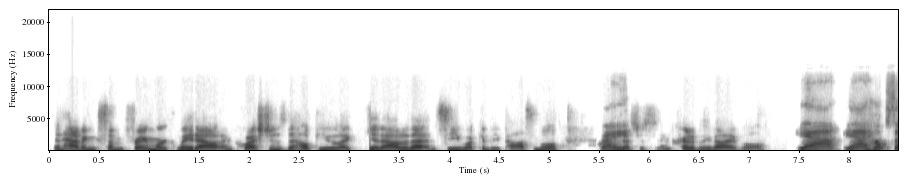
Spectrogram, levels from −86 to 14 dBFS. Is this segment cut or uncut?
uncut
